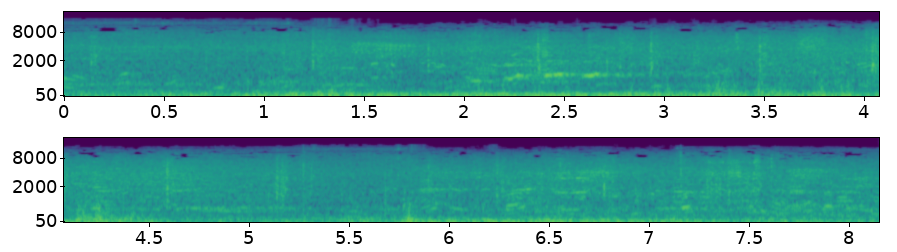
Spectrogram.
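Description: Skateboard wheels roll and rumble on pavement close by.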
